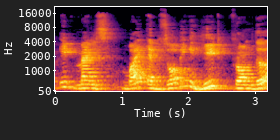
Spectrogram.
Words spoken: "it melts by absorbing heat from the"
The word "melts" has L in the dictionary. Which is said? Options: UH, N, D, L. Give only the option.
N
